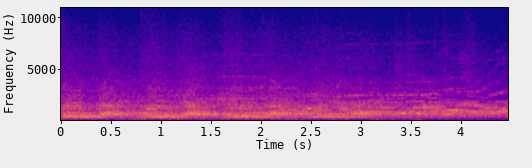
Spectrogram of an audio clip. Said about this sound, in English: The crowd with that chant of Luger, Luger.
